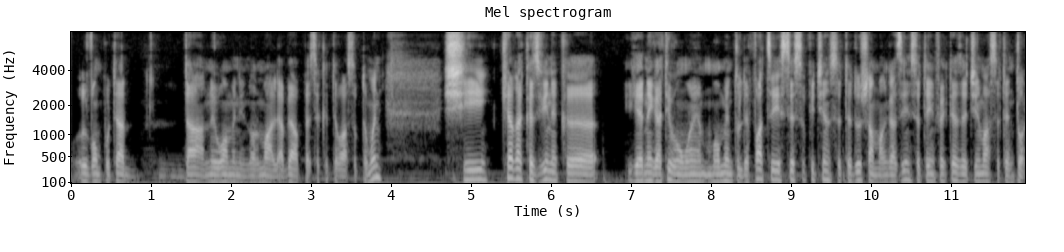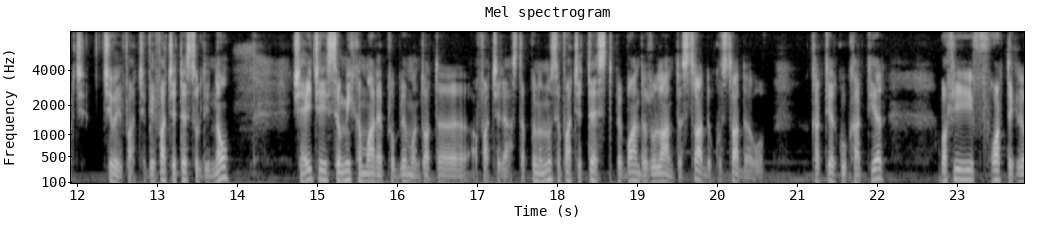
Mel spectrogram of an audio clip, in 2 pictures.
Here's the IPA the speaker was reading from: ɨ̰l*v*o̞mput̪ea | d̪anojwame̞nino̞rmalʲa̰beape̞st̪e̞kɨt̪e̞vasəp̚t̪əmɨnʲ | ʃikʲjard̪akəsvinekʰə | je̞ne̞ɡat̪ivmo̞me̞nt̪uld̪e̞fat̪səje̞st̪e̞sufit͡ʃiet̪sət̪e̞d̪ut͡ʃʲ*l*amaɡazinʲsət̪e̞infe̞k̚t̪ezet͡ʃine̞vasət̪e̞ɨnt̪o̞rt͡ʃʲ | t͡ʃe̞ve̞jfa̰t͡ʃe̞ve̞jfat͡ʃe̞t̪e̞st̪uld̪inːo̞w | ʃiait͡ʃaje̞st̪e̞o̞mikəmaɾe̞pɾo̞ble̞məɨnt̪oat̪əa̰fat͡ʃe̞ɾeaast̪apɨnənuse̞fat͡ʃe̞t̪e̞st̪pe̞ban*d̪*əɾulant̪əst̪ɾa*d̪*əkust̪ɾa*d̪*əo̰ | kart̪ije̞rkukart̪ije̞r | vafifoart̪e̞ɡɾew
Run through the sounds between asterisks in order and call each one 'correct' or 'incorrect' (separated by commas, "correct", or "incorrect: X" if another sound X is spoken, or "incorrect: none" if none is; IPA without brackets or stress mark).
correct, correct, correct, correct, correct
